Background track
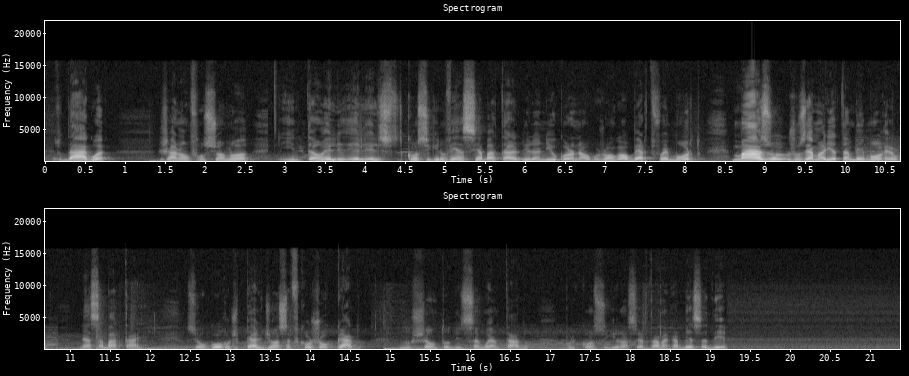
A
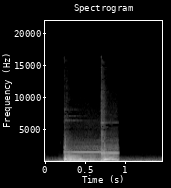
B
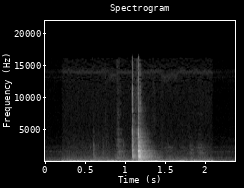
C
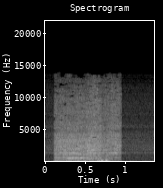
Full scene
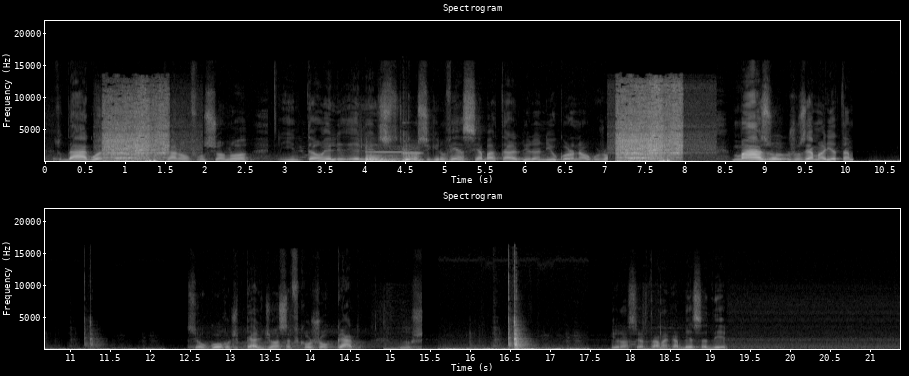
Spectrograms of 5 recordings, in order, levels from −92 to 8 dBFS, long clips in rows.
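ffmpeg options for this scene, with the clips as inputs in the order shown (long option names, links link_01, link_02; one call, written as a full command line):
ffmpeg -i bed.wav -i cue0.wav -i cue1.wav -i cue2.wav -filter_complex "[3:a]asplit=2[link_01][link_02];[2:a]asplit=2[link_03][link_04];[0:a]volume=-12dB[link_05];[1:a]asplit=2[link_06][link_07];[link_07]adelay=41,volume=-8dB[link_08];[link_06][link_08]amix=inputs=2:normalize=0[link_09];[link_02]equalizer=frequency=12000:width_type=o:width=0.22:gain=7[link_10];[link_03]acompressor=threshold=-27dB:ratio=6:attack=3.2:release=140:knee=1:detection=peak[link_11];[link_05]asplit=4[link_12][link_13][link_14][link_15];[link_12]atrim=end=7.024[link_16];[link_10]atrim=end=1.37[link_17];[link_13]atrim=start=8.386:end=10.094[link_18];[link_11]atrim=end=2.38,asetpts=PTS-STARTPTS,volume=-18dB[link_19];[link_14]atrim=start=12.466:end=15.394[link_20];[link_04]atrim=end=2.38,asetpts=PTS-STARTPTS,volume=-9dB[link_21];[link_15]atrim=start=17.766[link_22];[link_01]atrim=end=1.37,asetpts=PTS-STARTPTS,volume=-3.5dB,afade=type=in:duration=0.004:curve=hsin,afade=type=out:start_time=1.366:duration=0.004:curve=hsin,adelay=600[link_23];[link_09]atrim=end=1.47,asetpts=PTS-STARTPTS,volume=-10dB,afade=type=in:duration=0.004:curve=hsin,afade=type=out:start_time=1.466:duration=0.004:curve=hsin,adelay=166257S[link_24];[link_16][link_17]acrossfade=duration=0.004:curve1=hsin:curve2=hsin[link_25];[link_25][link_18]acrossfade=duration=0.004:curve1=hsin:curve2=hsin[link_26];[link_26][link_19]acrossfade=duration=0.004:curve1=hsin:curve2=hsin[link_27];[link_27][link_20]acrossfade=duration=0.004:curve1=hsin:curve2=hsin[link_28];[link_28][link_21]acrossfade=duration=0.004:curve1=hsin:curve2=hsin[link_29];[link_29][link_22]acrossfade=duration=0.004:curve1=hsin:curve2=hsin[link_30];[link_30][link_23][link_24]amix=inputs=3:normalize=0" out.wav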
